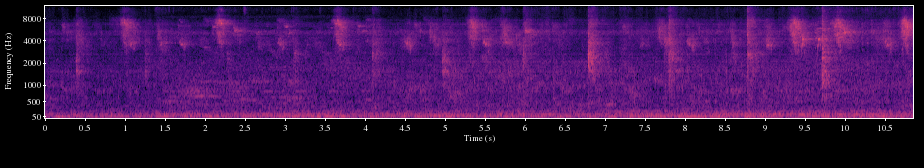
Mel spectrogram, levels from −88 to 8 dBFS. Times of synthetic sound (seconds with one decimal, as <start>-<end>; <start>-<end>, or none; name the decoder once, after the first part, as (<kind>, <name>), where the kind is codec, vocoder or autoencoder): 0.0-1.5 (codec, HILCodec); 4.1-9.4; 10.3-10.9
